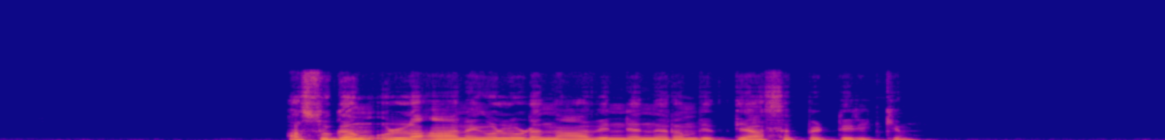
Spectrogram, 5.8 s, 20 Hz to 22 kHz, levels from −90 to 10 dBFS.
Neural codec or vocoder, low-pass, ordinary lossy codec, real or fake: none; 10.8 kHz; none; real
